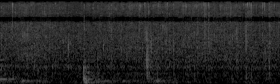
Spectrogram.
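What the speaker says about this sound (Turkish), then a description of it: "Bunları güzelce bir kavuralım. böyle kavurursak daha güzel oluyor." Ingredients for Turkish chicken pilaf sizzle and fry steadily in a pan, a constant close hiss with a few faint stirring scrapes, and no voices.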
